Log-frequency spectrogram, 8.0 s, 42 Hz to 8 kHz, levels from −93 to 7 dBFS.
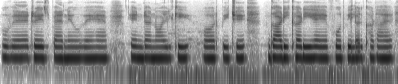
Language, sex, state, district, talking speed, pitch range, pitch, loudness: Hindi, female, Madhya Pradesh, Bhopal, 130 wpm, 210-215 Hz, 215 Hz, -15 LUFS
